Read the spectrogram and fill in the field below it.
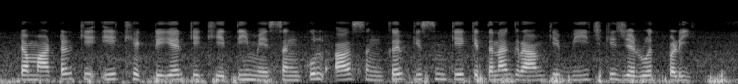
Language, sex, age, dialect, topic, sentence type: Bhojpuri, female, 18-24, Southern / Standard, agriculture, question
